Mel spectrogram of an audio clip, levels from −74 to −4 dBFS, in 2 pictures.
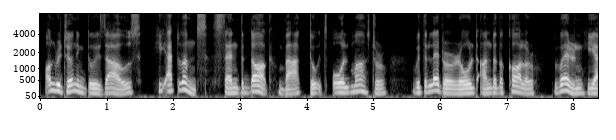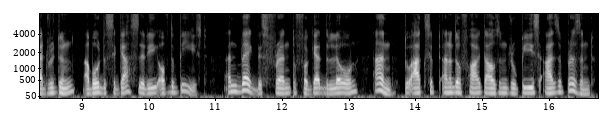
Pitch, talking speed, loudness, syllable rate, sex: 135 Hz, 185 wpm, -21 LUFS, 4.9 syllables/s, male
